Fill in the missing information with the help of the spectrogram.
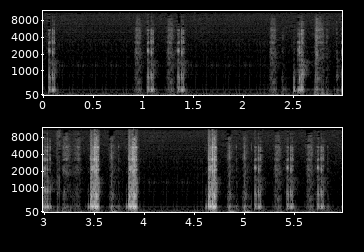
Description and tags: Oink from a faked pig. The sounds are done by cutting thick paper with a very sharp and big scissor.
animals, faked, natural, synthesized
